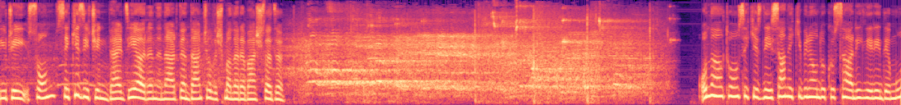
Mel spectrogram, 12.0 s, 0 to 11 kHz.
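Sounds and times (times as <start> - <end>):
voices calling and echoing: 0.0 - 12.0
basketball bouncing: 6.3 - 9.0.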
